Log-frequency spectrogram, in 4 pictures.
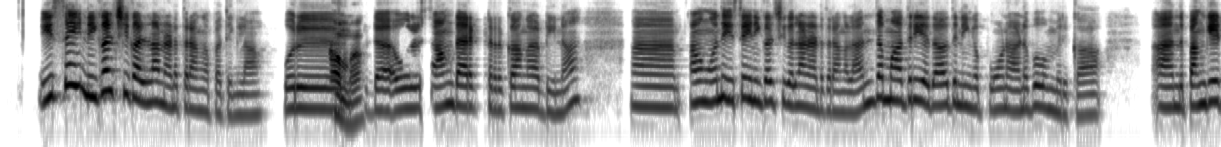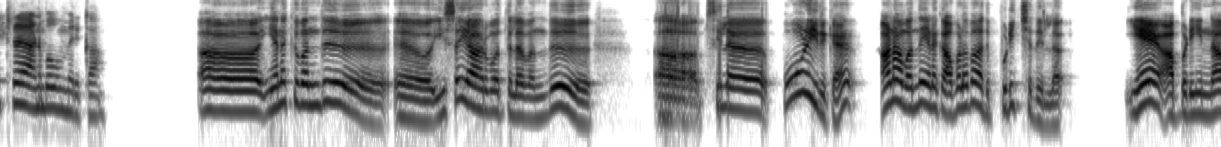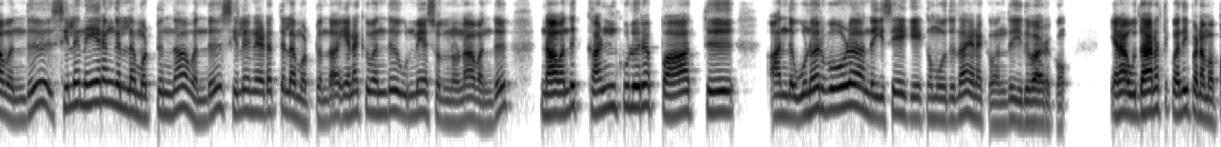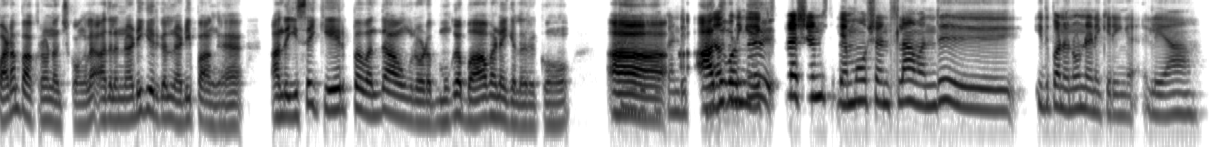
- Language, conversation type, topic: Tamil, podcast, தொழில்நுட்பம் உங்கள் இசை ஆர்வத்தை எவ்வாறு மாற்றியுள்ளது?
- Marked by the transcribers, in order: other background noise; in English: "டைரக்டர்"; inhale; inhale; drawn out: "ஆ"; drawn out: "வந்து"; "இடத்துல" said as "நெடத்துல"; inhale; in English: "எக்ஸ்பிரஷன்ஸ், எமோஷன்ஸ்லாம்"; drawn out: "வந்து"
